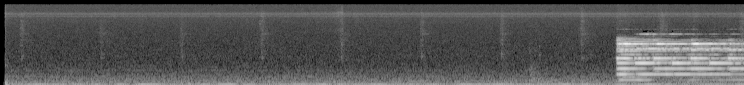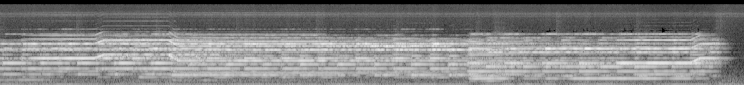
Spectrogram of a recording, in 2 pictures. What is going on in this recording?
I waited for a couple of seconds and then the phone starts to ring.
